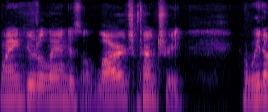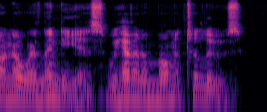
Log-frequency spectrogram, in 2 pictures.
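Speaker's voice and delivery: plain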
